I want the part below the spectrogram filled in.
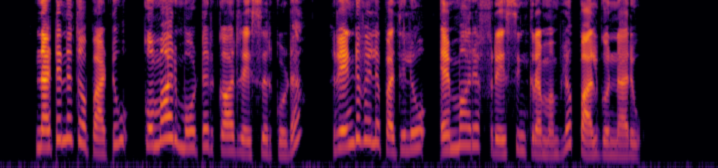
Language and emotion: Telugu, neutral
